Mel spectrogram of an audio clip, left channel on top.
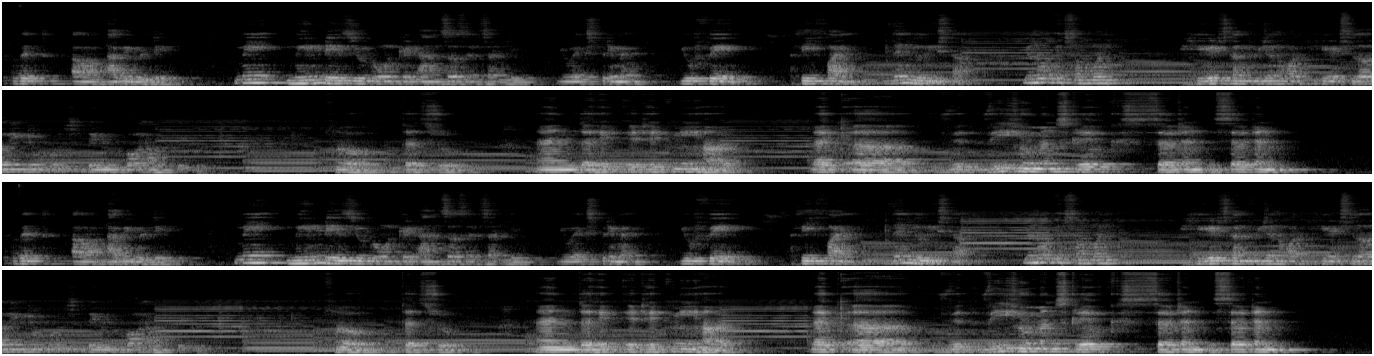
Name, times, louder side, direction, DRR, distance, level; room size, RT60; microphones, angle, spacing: voice 1, 0.1-0.4 0.7-1.7 2.3-5.2 5.5-6.4 6.8-7.4 7.9-9.7 9.9-11.2 11.8-15.8, equal, ahead, -3 dB, 0.3 m, -28 dB
sound 1, 8.6-24.7, right 3 dB, 80° right, 0.5 m, -39 dB
voice 2, 17.0-18.3 19.0-21.1 21.8-26.4, right 1 dB, 40° right, 0 dB, 0.6 m, -24 dB
3.7 x 3.0 x 2.4 m, 0.69 s
head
